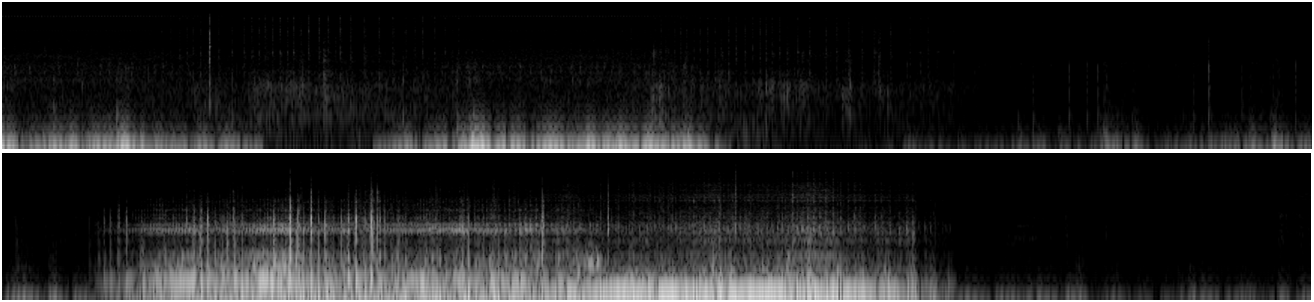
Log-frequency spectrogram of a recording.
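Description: A fat bike ridden over rock and dirt trail, heard through a helmet camera: tyre rumble and rattling over the ground. It goes quieter for a few seconds in the middle, then comes back louder with a steady hum, dropping away near the end.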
